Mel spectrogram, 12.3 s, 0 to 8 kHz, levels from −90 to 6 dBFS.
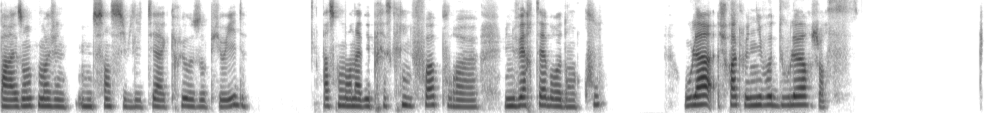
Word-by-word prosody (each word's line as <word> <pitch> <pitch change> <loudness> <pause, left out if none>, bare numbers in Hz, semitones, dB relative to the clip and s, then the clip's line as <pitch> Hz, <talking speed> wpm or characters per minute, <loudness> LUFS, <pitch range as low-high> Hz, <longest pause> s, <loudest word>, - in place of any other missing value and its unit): par 185 -1 +3
exemple, 195 +3 -1
moi 195 -1 +2
j'ai 185 - -4
une 180 -1 -5
une 185 -1 -3
sensibilité 180 -2 -1
accrue 180 +2 -4
aux 185 -2 -2
opioïdes 185 +4 -5 0.9
parce 200 0 +1
qu'on 210 - -3
m'en 195 -1 +1
avait 190 0 +2
prescrit 200 +3 -6
une 205 -2 -2
fois 220 +2 0
pour, 190 -3 -7
heu, 175 -1 -4 0.3
une 195 0 +2
vertèbre 210 -2 +1
dans 175 -1 -6
le 175 - -6
cou, 235 0 -7 1.0
où 205 +1 -1
là, 235 +1 +9
je - - -5
crois 225 0 +6
que 225 -1 -4
le 205 - +1
niveau 220 +1 +2
de 210 - -7
douleur, 225 +1 +3
genre - - -5
c - - -7 1.8
c - - -16
195 Hz, 175 wpm, -23 LUFS, 185-215 Hz, 1.8 s, là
